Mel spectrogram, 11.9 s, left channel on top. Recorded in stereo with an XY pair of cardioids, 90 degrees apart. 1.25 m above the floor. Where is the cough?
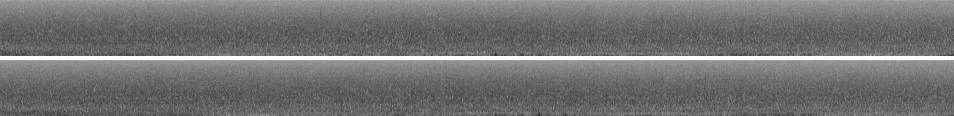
I don't hear a cough.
